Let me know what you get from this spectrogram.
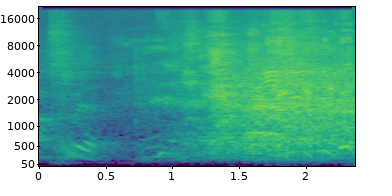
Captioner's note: audience laughing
